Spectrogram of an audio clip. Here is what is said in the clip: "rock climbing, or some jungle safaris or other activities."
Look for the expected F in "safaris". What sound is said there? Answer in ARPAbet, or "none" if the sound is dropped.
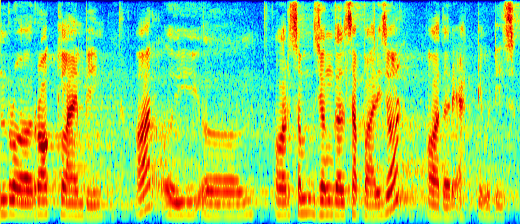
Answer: P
